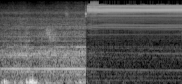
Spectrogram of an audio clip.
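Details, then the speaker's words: Susan 735 inverter after repair; it had been overloading and burning its output wires, and the SCR and DB3 were replaced. Under about 500 W–1 kW load it gives a short thump, then a steady, even hum with a faint high whine, no flutter. Output is normal. "Ito yung tunog niya ngayon sa 1K. Kaya naging natural na yung tunog niya."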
